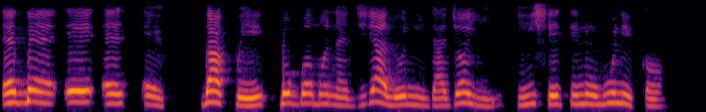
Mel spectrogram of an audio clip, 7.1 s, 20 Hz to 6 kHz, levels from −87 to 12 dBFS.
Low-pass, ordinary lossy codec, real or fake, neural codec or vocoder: 5.4 kHz; none; fake; vocoder, 22.05 kHz, 80 mel bands, Vocos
